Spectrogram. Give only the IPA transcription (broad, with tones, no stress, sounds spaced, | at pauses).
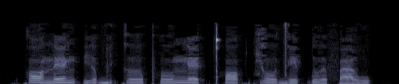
k ɔː˥˨ n ɛː˥˨ ŋ ʔ i˧ ə̯ b i˩˧ k ɤː˧ pʰ oː˧˥ ŋ ɛː˥˨ t̚ pʰ ɔː˧˥ k̚ t͡ɕ oː˥˨ d eː˧˥ p̚ l u˧˩ ə̯ f a˩˧ w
